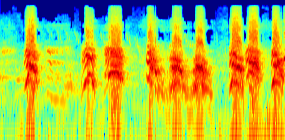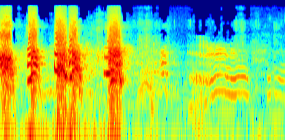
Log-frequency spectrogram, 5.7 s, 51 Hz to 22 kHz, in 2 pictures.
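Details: Working-type Kuvasz puppies aged 12 weeks on their first walk in the street: a steady series of high, sharp barks a little more than once per second, fading into a wavering whine.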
